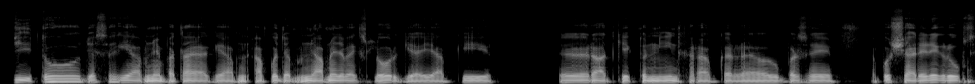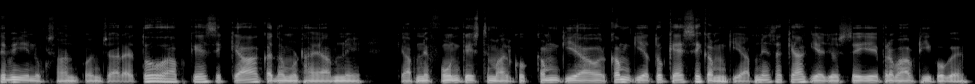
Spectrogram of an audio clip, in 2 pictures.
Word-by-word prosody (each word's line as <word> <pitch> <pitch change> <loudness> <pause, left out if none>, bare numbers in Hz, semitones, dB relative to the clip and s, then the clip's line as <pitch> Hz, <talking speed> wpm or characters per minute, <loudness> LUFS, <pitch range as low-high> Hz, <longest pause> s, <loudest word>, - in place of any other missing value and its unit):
जी। 100 -3 +1
तो 115 - +2 0.4
जैसा 120 +5 -3
कि 100 -1 +1
आपने 85 -2 +2
बताया 85 -1 0
कि - - -1
आपने - - -1
आपको - - 0
जब 85 +3 +2
आपने 95 +1 +1
जब 90 - +1
एक्सप्लोर 90 +2 -1
किया 80 0 -1
ये 80 +1 0
आपकी 90 -4 -5 0.2
अ, 80 - -7 1.0
रात 90 -3 -1
की 90 - 0
एक - - -6
तो 90 - +3
नींद 85 0 +2
खराब 80 +9 -4
कर 85 -1 -1
रहा 80 +1 -1
है 80 - 0
और 85 0 0
ऊपर 85 +1 -2
से 90 -2 -2 0.5
आपको 100 - -2
शारीरिक 95 +2 +2
रूप 90 -1 +3
से 110 - +3
भी 110 - +5
ये 100 - +1
नुकसान 80 0 -3
पहुँचा 80 -1 -3
रहा 70 - -4
है। - - -5
तो 140 +1 +4
आप 125 +1 -2
कैसे 120 +2 0
क्या 95 -6 -1 0.2
कदम 85 0 +2
उठाया 80 -1 0
आपने 80 0 +1
कि - - -12
आपने 85 +2 +1
फ़ोन 95 +2 +4
के 100 - +3
इस्तेमाल 90 -3 0
को - - +2
कम 100 +1 +2
किया 95 0 +3
और 90 -1 0
कम 110 0 +4
किया 100 -1 +1
तो 105 - +3
कैसे 120 +5 +2
कम 80 - +2
किया? 75 +2 -2
आपने 105 +7 0
ऐसा 110 +1 -1
क्या 110 +2 +1
किया 95 -7 +1
जिससे 85 +1 +1
ये 90 +1 +3
प्रभाव 85 -1 +1
ठीक - - -1
हो 80 - +3
गए? 75 -2 +1
90 Hz, 220 wpm, -25 LUFS, 85-100 Hz, 1.0 s, भी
